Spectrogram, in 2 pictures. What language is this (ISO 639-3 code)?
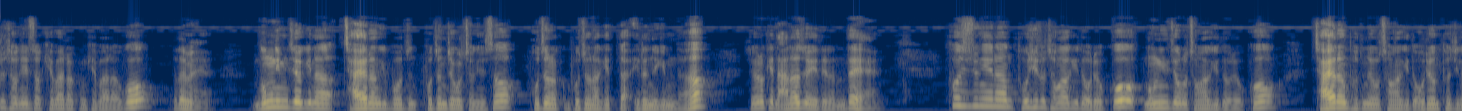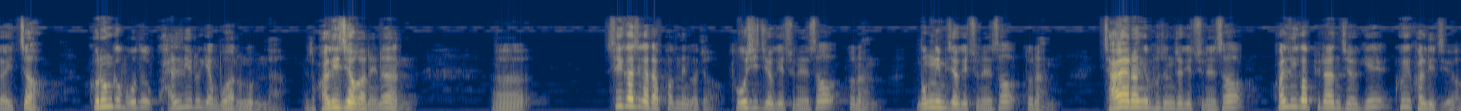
kor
